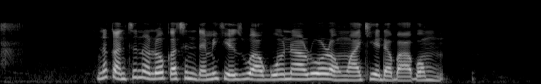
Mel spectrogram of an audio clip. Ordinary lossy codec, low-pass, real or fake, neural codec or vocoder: none; 7.2 kHz; real; none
